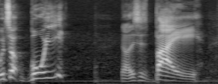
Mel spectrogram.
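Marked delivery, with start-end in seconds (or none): 0.0-0.8 put-on, loud, very high inner-city American accent. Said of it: "Boy is, like, inner city America".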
